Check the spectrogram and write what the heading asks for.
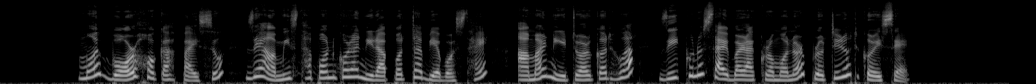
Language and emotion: Assamese, happy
